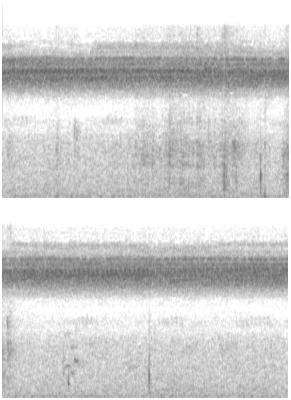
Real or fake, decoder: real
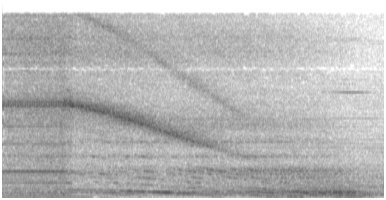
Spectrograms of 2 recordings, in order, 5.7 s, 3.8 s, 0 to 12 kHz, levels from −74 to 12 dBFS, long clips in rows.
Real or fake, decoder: real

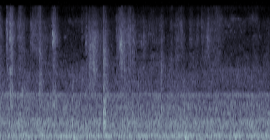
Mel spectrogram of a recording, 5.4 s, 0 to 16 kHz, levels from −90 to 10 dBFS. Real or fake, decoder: real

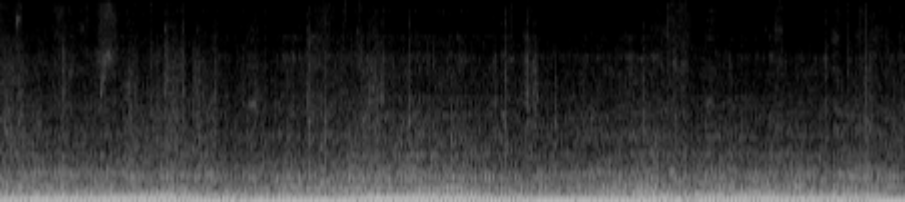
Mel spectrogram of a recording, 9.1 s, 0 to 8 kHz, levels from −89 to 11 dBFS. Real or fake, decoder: real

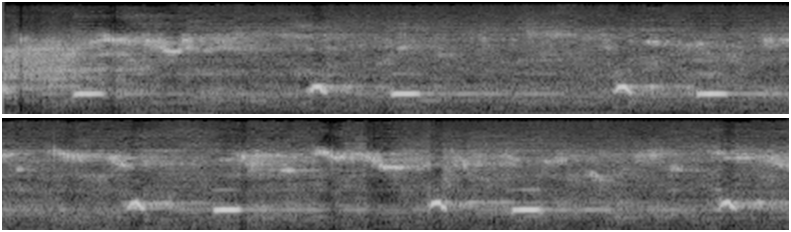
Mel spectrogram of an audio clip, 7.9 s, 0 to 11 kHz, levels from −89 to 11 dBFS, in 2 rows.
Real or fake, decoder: fake, codec, SNAC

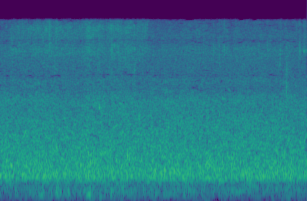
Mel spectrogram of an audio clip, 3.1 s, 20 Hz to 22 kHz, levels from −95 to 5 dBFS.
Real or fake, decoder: real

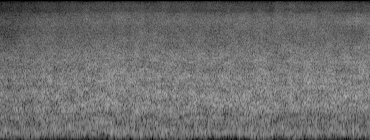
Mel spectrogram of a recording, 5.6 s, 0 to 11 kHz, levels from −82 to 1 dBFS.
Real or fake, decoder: fake, codec, SNAC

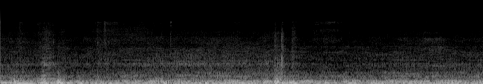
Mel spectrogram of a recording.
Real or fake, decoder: fake, codec, SNAC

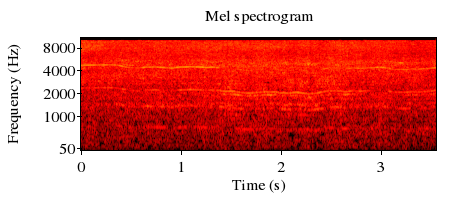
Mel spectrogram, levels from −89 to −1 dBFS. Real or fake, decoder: real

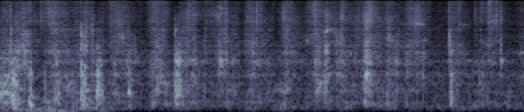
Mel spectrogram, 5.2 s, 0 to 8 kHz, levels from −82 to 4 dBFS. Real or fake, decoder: fake, codec, SNAC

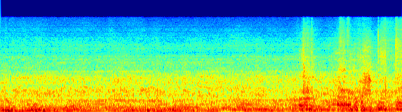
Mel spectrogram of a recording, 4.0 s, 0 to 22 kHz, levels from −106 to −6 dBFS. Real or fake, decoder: fake, codec, SNAC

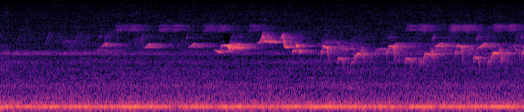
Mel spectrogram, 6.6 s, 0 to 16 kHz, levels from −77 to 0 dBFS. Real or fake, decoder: real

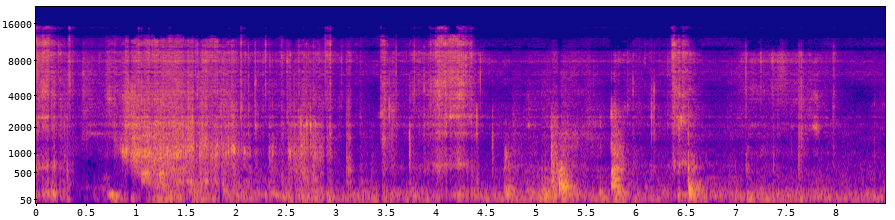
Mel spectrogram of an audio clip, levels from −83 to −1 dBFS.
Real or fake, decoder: fake, codec, SNAC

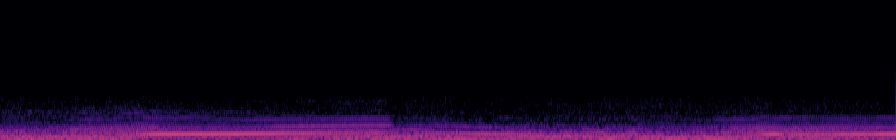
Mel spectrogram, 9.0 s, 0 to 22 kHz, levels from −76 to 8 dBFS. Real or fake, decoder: real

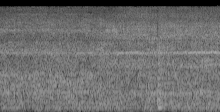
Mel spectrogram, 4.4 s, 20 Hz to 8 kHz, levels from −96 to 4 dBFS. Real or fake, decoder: fake, codec, SNAC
